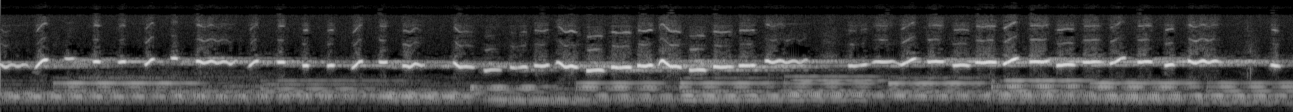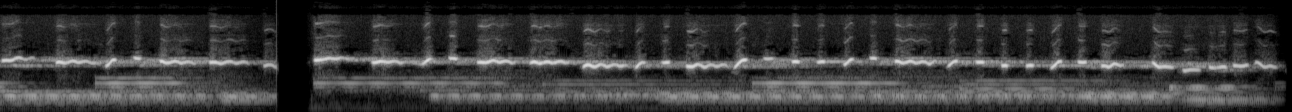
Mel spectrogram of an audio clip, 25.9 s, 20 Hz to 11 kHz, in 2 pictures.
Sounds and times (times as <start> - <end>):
Music: 0.0 - 25.8.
